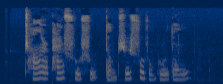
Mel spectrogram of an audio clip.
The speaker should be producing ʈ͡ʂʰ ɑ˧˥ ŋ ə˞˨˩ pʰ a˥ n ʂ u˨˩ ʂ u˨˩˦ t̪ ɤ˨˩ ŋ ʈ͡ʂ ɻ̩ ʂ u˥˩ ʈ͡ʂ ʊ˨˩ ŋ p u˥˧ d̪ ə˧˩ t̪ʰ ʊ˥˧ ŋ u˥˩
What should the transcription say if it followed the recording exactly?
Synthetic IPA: ʈ͡ʂʰ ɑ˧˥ ŋ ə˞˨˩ pʰ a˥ n ʂ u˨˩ ʂ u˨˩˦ t̪ ɤ˨˩ ŋ ʈ͡ʂ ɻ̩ ʂ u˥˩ ʈ͡ʂ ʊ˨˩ ŋ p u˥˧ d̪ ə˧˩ t̪ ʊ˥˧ ŋ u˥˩

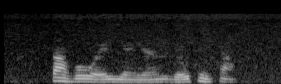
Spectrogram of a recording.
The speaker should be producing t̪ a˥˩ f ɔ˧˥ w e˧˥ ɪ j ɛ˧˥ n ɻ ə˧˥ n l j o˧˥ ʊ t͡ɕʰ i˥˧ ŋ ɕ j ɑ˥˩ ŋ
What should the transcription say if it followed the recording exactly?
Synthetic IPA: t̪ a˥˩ f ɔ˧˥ w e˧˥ ɪ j ɛ˨˩ n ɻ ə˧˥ n l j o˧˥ ʊ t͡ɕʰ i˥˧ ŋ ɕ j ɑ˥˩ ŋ

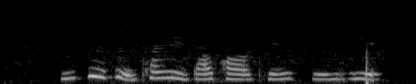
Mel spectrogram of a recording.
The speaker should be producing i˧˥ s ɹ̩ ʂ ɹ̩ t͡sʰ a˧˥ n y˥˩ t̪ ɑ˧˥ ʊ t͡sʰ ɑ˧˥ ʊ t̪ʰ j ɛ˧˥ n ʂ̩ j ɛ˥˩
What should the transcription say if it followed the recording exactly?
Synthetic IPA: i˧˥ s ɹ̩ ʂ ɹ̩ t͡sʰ a˥ n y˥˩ t̪ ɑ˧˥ ʊ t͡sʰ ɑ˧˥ ʊ t̪ʰ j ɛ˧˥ n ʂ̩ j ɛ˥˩

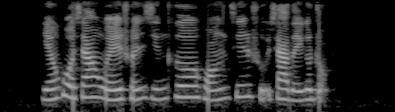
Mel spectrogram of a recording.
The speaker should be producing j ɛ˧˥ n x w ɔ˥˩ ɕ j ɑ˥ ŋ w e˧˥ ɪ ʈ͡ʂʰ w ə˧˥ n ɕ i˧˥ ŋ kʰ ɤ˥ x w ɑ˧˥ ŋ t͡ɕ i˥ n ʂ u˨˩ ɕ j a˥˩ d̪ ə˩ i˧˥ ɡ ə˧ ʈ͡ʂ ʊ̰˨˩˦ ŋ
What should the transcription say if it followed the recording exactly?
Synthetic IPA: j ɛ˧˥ n x w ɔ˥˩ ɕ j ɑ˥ ŋ w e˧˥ ɪ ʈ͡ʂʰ w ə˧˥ n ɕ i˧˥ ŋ kʰ ɤ˥ x w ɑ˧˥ ŋ t͡ɕ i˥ n ʂ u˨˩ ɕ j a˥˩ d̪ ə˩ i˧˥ ɡ ə˧ ʈ͡ʂ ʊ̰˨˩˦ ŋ

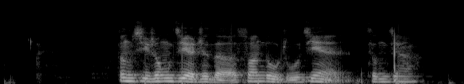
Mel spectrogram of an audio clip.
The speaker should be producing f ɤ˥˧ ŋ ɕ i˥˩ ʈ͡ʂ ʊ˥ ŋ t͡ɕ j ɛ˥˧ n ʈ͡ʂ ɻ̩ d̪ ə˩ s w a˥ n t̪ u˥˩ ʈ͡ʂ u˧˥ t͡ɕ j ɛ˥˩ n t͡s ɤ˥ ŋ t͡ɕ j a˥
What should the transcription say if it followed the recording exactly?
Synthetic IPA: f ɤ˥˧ ŋ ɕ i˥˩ ʈ͡ʂ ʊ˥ ŋ t͡ɕ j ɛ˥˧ ʈ͡ʂ ɻ̩ d̪ ə˩ s w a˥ n t̪ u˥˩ ʈ͡ʂ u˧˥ t͡ɕ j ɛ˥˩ n t͡s ɤ˥ ŋ t͡ɕ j a˥

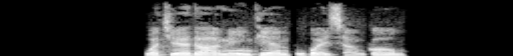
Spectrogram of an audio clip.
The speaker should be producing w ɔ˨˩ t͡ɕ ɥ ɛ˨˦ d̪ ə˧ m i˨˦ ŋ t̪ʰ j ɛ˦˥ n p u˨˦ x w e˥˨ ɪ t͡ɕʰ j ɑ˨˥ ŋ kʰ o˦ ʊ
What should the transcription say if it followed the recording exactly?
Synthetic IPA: w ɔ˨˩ t͡ɕ ɥ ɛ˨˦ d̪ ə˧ m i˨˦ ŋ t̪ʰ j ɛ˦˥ n p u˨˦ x w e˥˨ ɪ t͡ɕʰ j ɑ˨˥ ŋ k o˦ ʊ

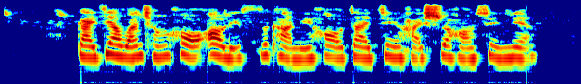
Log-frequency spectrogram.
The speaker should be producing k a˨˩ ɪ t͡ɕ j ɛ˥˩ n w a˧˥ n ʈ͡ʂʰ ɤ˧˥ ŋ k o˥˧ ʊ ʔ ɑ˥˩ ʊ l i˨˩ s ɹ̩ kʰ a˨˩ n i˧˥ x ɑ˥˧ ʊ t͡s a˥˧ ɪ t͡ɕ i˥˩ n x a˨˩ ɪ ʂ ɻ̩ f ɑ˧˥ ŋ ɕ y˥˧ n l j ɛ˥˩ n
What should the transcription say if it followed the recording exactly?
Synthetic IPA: k a˨˩ ɪ t͡ɕ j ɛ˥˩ n w a˧˥ n ʈ͡ʂʰ ɤ˧˥ ŋ x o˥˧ ʊ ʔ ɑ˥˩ ʊ l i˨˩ s ɹ̩ kʰ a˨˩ n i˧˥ x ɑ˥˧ ʊ t͡s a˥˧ ɪ t͡ɕ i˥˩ n x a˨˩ ɪ ʂ ɻ̩ x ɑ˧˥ ŋ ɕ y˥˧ n l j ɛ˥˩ n

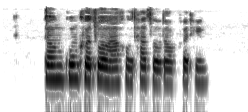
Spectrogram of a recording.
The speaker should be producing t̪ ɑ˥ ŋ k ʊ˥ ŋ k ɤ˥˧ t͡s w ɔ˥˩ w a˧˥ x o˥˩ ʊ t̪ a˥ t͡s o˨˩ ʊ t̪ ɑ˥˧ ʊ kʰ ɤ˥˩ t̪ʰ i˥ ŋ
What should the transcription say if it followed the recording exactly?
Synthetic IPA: t̪ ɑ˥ ŋ k ʊ˥ ŋ kʰ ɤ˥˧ t͡s w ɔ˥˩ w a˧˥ x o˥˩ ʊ t̪ʰ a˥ t͡s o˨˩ ʊ t̪ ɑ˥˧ ʊ kʰ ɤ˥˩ t̪ʰ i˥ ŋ

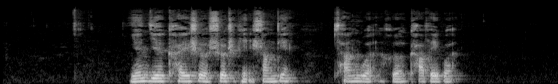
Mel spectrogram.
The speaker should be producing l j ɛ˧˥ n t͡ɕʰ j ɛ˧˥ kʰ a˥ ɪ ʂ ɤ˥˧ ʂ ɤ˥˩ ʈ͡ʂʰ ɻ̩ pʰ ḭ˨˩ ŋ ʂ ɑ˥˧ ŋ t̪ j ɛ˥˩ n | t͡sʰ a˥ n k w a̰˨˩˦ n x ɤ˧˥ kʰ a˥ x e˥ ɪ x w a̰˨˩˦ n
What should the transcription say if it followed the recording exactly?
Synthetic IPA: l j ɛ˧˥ n t͡ɕ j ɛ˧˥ kʰ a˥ ɪ ʂ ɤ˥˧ ʂ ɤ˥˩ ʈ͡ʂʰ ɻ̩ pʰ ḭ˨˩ n ʂ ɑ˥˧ ŋ t̪ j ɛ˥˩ n | t͡sʰ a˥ n k w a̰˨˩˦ n x ɤ˧˥ kʰ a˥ f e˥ ɪ k w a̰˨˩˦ n

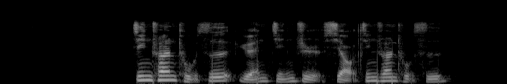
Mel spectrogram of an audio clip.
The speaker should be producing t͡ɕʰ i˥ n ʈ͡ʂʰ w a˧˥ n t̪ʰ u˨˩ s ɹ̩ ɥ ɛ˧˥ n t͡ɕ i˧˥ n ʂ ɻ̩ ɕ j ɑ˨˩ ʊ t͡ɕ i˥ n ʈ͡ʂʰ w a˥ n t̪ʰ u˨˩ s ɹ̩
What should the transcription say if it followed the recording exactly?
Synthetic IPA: t͡ɕ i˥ n ʈ͡ʂʰ w a˥ n t̪ʰ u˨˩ s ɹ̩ ɥ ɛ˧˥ n t͡ɕ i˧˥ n ʈ͡ʂ ɻ̩ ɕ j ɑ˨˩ ʊ t͡ɕ i˥ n ʈ͡ʂʰ w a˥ n t̪ʰ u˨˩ s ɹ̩

